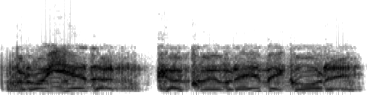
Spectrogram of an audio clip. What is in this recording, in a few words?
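Serbian chat; speech; War Thunder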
